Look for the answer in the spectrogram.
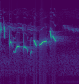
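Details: Short warbling fragment from a free-living Eurasian blackcap in France, a quick string of mellow whistled notes rising and falling, lasting about one second.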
